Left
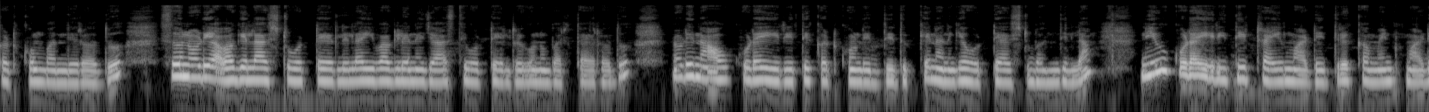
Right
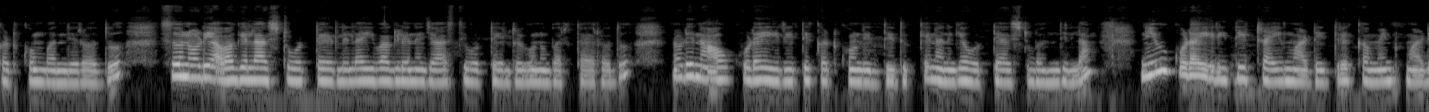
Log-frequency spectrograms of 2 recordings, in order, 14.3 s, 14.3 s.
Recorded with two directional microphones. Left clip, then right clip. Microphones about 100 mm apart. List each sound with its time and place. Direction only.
0.4 s speech: 40° left (ahead or behind)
